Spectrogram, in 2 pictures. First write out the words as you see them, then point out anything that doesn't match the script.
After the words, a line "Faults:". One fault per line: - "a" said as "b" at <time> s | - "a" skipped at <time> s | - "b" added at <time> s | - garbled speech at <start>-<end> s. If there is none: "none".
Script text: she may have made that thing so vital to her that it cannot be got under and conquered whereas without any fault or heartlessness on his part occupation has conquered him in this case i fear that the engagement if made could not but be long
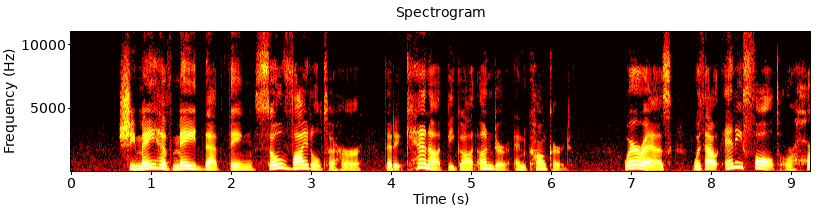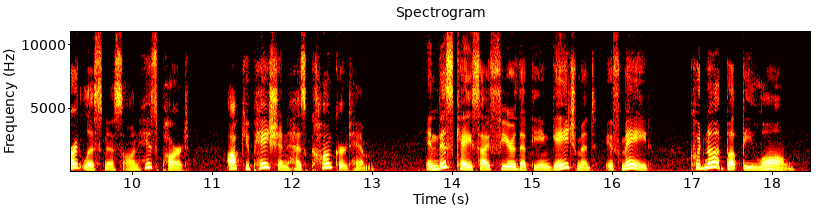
she may have made that thing so vital to her that it cannot be got under and conquered whereas without any fault or heartlessness on his part occupation has conquered him in this case i fear that the engagement if made could not but be long
Faults:
none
